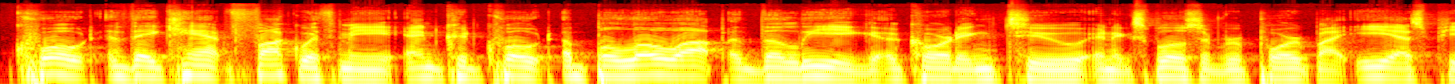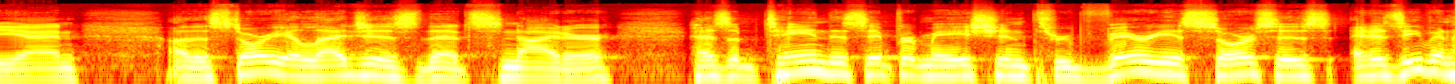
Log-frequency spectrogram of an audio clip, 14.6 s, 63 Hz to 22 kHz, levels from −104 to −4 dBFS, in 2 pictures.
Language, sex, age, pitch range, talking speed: English, male, 30-49, 90-115 Hz, 155 wpm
